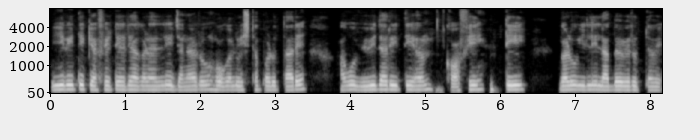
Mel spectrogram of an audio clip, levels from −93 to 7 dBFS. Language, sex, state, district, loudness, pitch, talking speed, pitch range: Kannada, male, Karnataka, Belgaum, -15 LUFS, 150 Hz, 125 wpm, 145-155 Hz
